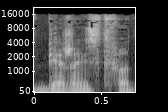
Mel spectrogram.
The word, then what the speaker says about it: Bieżeństwo: Tak, spektakl, który jest wynikiem naszej współpracy, zatytułowany jest Bieżeństwo 1915 i to akcentowanie na pierwszą sylabę nie jest przypadkowe, ponieważ jest to słowo z pochodzenia rosyjskiego,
